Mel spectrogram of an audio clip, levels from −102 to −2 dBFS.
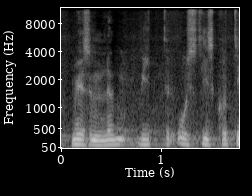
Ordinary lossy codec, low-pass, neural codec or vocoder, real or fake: none; none; codec, 24 kHz, 3 kbps, HILCodec; fake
